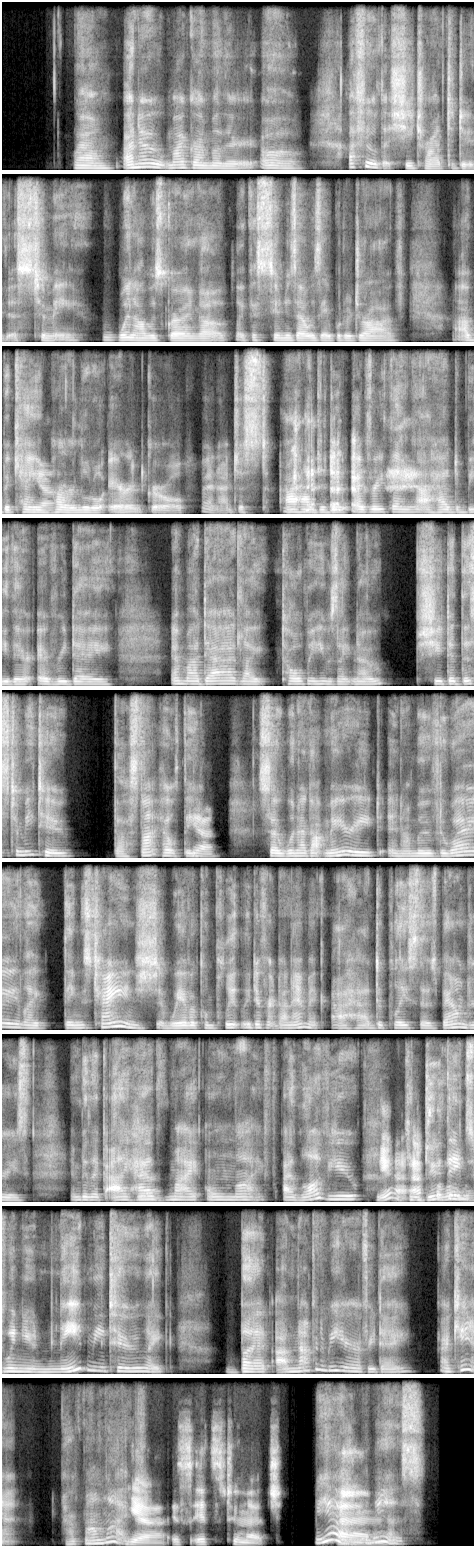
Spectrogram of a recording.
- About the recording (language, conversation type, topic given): English, podcast, How do you define a meaningful and lasting friendship?
- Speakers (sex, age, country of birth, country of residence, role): female, 25-29, United States, United States, host; female, 50-54, United States, United States, guest
- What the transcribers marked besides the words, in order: tapping; laugh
